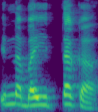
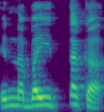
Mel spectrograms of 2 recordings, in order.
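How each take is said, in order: No difference in how they are said.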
